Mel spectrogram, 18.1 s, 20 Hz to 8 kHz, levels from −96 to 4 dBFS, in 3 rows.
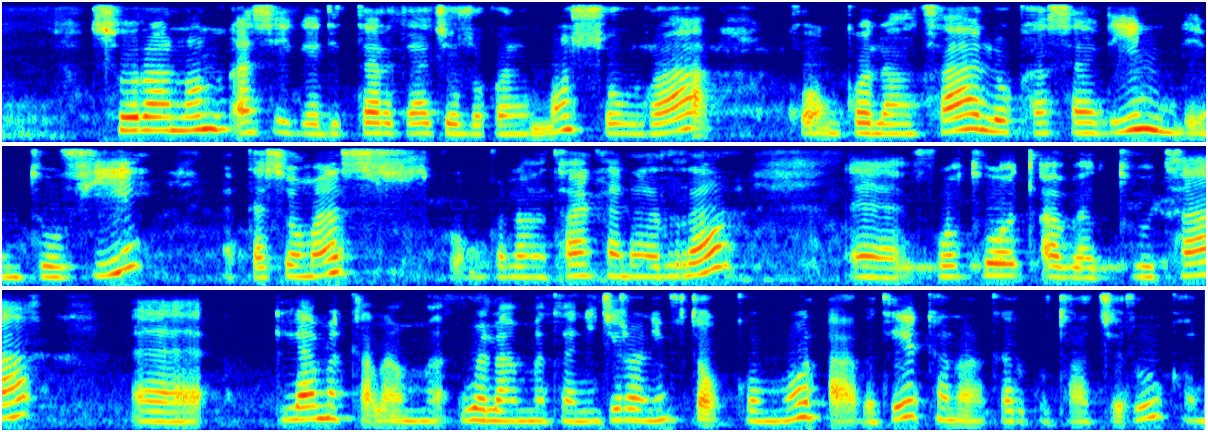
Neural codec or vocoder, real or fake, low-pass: codec, 16 kHz, 16 kbps, FunCodec, trained on LibriTTS, 50 frames a second; fake; 7.2 kHz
